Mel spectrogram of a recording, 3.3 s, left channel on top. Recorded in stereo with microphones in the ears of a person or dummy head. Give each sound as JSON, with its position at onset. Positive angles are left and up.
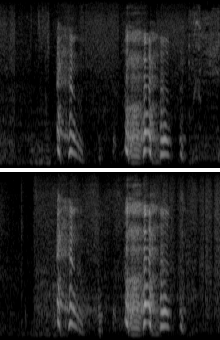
{"t": 0.8, "sound": "a cough", "side_deg": -15}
